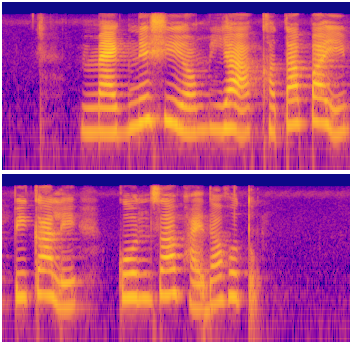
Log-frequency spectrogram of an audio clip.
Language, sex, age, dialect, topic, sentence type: Marathi, female, 18-24, Varhadi, agriculture, question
